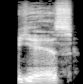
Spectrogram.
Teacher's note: It's a rise, or rather a low rise.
